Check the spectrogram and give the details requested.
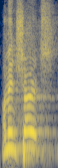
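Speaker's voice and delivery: loud, high preaching climax; full-force preaching. Real, not acted. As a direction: pour it out to the congregation, loud and high.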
